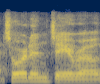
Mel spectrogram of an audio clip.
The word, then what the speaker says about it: Jordan Jayro: me on instagram at jordanjro that's j-o-r-d-a-n-j-a-y-r-o it rhymes with j-lo don't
